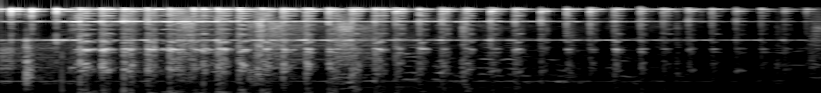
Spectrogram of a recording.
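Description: Metal struck rapidly and ringing, about ten strokes a second, with a steady ring held over the strokes, fading away toward the end.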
